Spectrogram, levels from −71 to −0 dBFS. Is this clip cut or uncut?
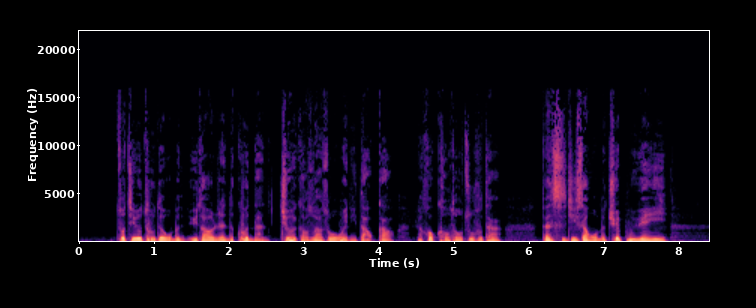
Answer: uncut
